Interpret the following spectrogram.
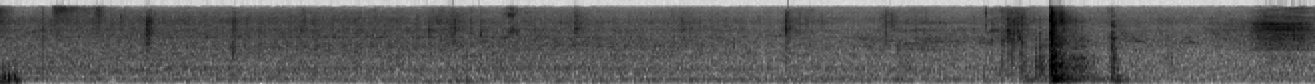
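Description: A faint steady hum with a few light clicks, then one sharp thump about five seconds in.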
